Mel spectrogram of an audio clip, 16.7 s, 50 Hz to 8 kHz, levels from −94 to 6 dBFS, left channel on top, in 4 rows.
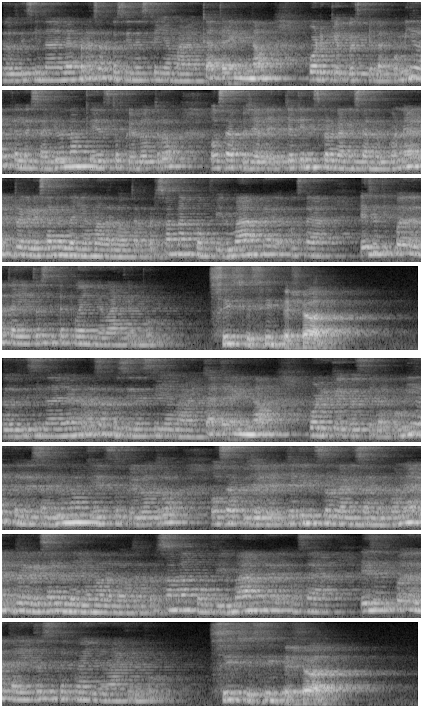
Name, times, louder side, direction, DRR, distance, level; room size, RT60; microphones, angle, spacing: voice 1, 0.0-14.1, left 1 dB, 85° left, -1 dB, 0.6 m, -23 dB
voice 2, 14.7-15.8, left 2 dB, 35° left, 1 dB, 0.4 m, -21 dB
3.0 x 2.9 x 3.0 m, 1.4 s
head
